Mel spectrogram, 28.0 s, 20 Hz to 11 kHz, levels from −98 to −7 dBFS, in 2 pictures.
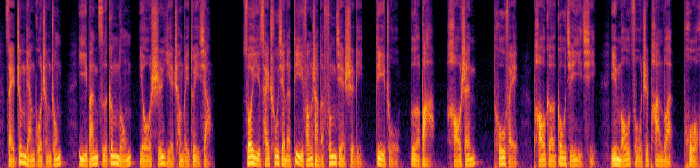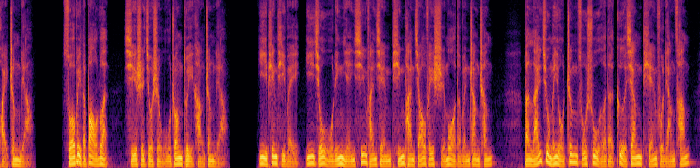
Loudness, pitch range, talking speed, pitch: -20 LUFS, 85-115 Hz, 235 characters per minute, 95 Hz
